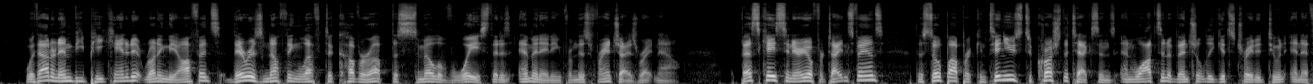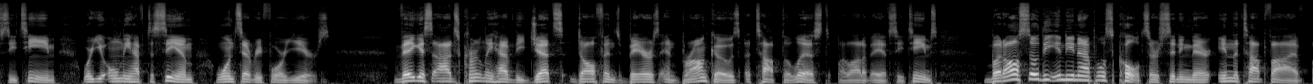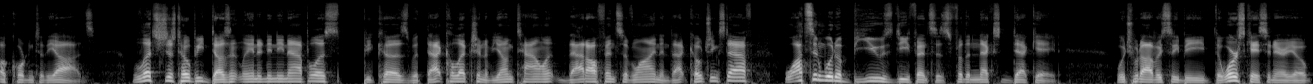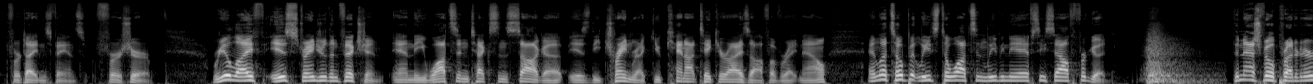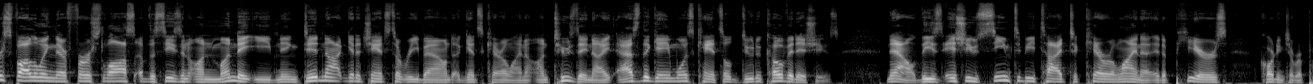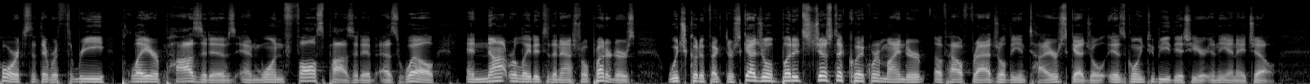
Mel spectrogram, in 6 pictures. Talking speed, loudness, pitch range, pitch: 205 wpm, -22 LUFS, 105-150 Hz, 125 Hz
